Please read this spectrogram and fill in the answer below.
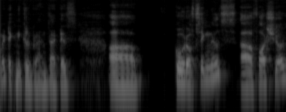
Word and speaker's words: Corps: If I'll say coming from a technical branch, that is core of signals. For sure, the spelling looks like CORPS, but it is pronounced as core.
